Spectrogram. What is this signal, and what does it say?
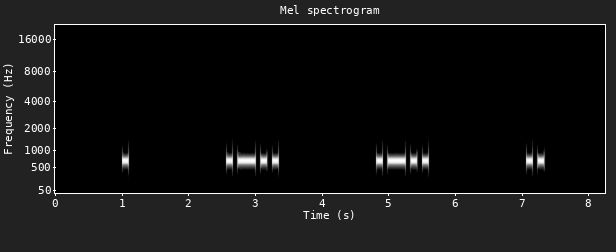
Morse code, heard as a keyed tone, about 14 wpm, spaced as for 5 wpm, 680 Hz. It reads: ELLI
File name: Morsekurs / Witze / Witz 09 April 2024 25 F70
